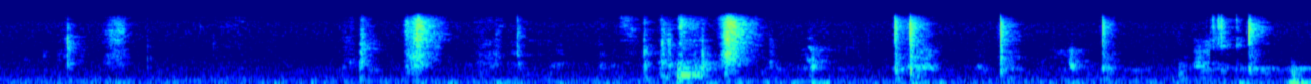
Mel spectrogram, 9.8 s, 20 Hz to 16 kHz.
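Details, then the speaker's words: Orbea Rise mountain bike, about 200 miles: sharp irregular creaks and ticks as frame is pushed and pulled, from the over-torqued driver-side top linkage/frame bearing binding; fixed by releasing linkage pressure. "you know what i think it's on this side yep now i'm really pulling and pushing harder just to make that sound okay at least i know where it's coming from"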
